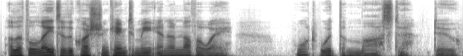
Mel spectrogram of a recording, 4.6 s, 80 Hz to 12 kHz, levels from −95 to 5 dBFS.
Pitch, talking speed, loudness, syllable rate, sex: 100 Hz, 205 wpm, -19 LUFS, 6.0 syllables/s, male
